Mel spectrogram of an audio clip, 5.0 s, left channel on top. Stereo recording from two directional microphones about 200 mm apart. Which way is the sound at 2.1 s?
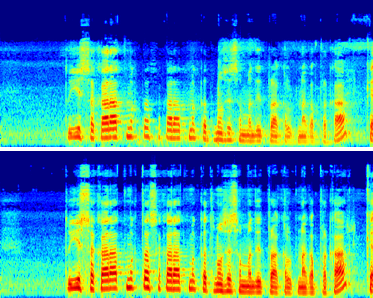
55° right (ahead or behind).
